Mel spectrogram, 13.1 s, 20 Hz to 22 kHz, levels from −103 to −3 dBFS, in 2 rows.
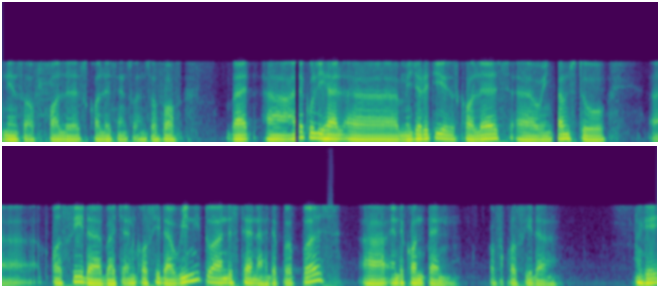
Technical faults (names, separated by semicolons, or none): Bluetooth CVSD headset codec; unconcealed Bluetooth headset packet loss; chunks out of order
